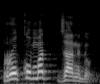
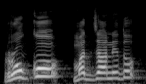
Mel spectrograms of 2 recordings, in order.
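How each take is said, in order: First: रोको मत run together, then जाने दो apart; louder joined रोको मत, short break before जाने दो; pause after मत. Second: रोको shouted very high, then मत जाने दो as its own phrase; loud break after रोको, keeping मत with जाने दो; pause after रोको. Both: Shown as a demonstration. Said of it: "एक कॉमा का इम्पैक्ट".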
